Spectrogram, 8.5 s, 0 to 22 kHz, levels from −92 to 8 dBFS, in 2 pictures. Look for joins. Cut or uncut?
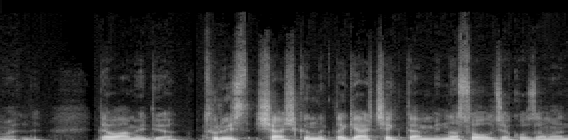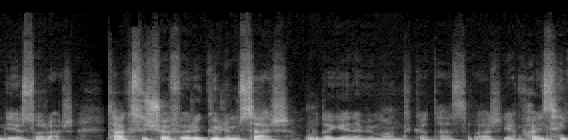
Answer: uncut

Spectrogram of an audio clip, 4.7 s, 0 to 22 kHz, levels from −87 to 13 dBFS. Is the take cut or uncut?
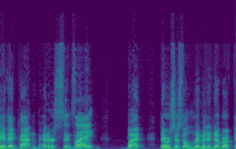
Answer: uncut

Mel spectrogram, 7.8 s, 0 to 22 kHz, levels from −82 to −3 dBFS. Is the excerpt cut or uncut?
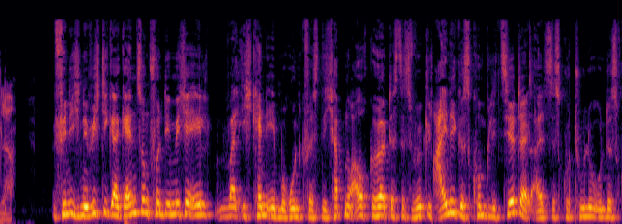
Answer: cut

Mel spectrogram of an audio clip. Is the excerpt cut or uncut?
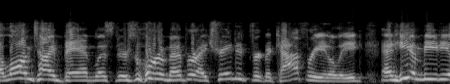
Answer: cut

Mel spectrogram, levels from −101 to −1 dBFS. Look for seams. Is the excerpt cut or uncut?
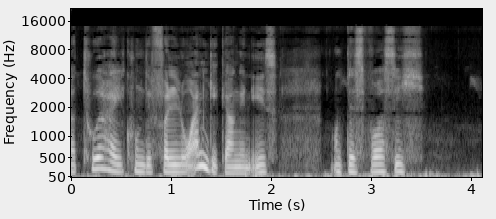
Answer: cut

